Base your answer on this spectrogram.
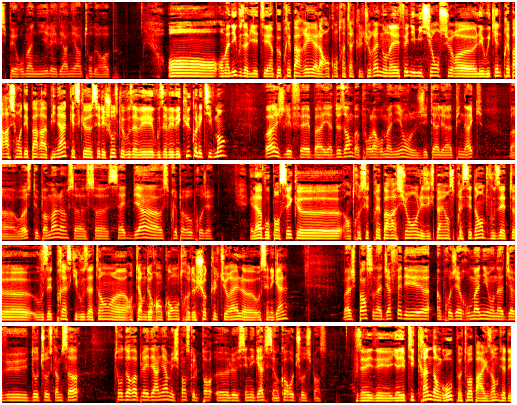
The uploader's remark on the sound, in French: Enregistrement de l'émission de clôture du festival vivre ensemble tout un art en direct du marché de Saint-Christo-en-Jarez le 8 Juin 2019. Enregistrement de l'émission de clôture du festival vivre ensemble tout un art en direct du marché de Saint-Christo-en-Jarez.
